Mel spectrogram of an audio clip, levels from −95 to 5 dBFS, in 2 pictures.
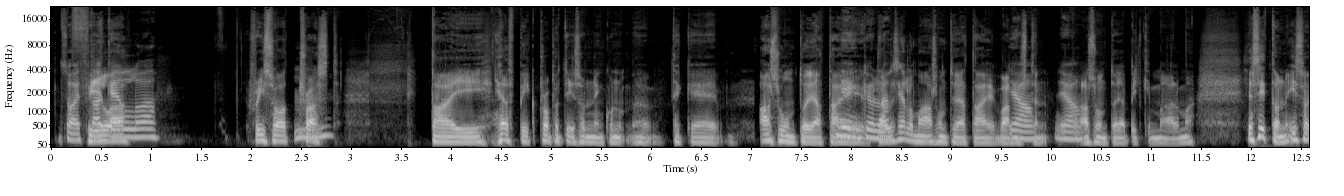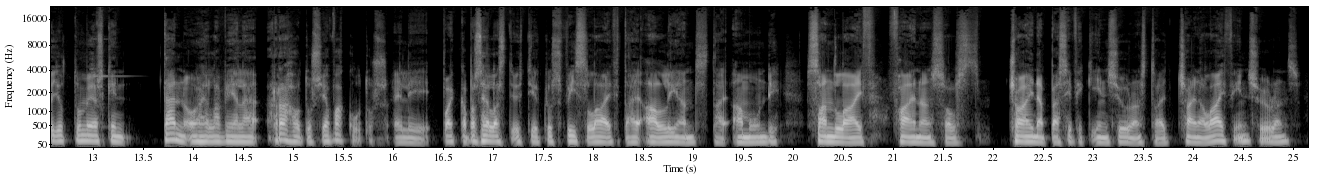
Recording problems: none

